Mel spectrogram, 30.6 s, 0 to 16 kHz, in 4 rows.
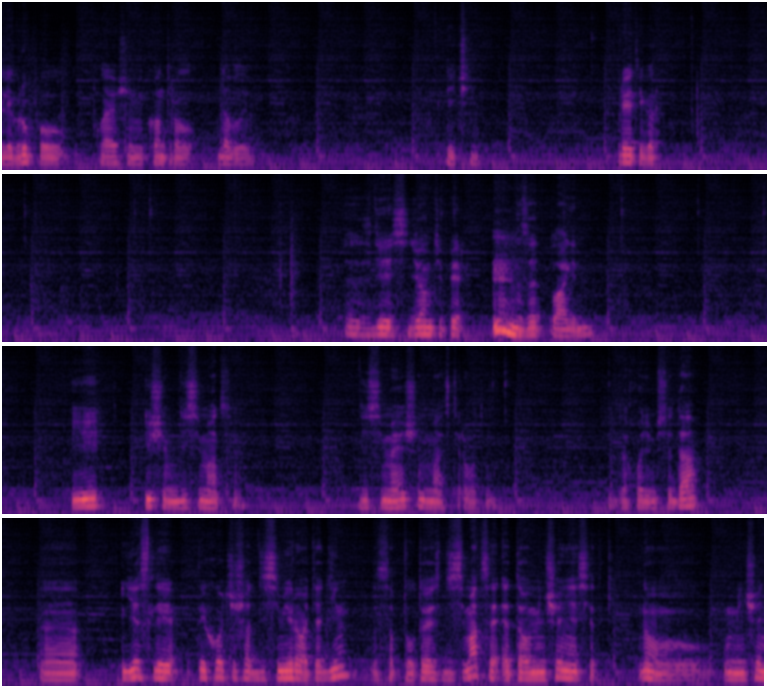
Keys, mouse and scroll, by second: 0.8 ctrl+w, 5.9-8.9 right drag, 8.9 click, 12.0 click, 12.0-17.8 drag, 20.2-24.3 drag, 27.7 click.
